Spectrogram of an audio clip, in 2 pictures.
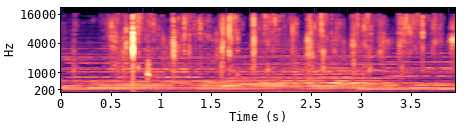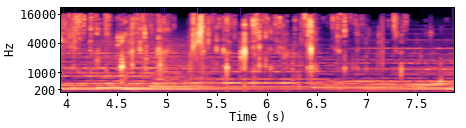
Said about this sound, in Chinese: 母女俩都饿了，开始狼吞虎咽的在幽暗的壁橱里吃了起来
